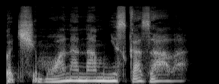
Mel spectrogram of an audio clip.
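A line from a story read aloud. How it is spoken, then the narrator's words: Muffled murmur. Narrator (Russian): пробормотала я, прижимаясь губами к макушке ребенка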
